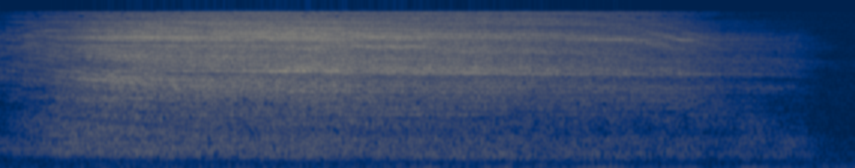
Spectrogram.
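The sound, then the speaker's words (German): A long, hissing inhalation drawn through a rolled tongue during a breathing exercise: one continuous airy breath that swells in, holds steady for several seconds, then fades out. “Durch die eingerollte Zunge einatmen, wieder aufrichten, den Atem aufs Neue oben halten im Kehlverschluss.”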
